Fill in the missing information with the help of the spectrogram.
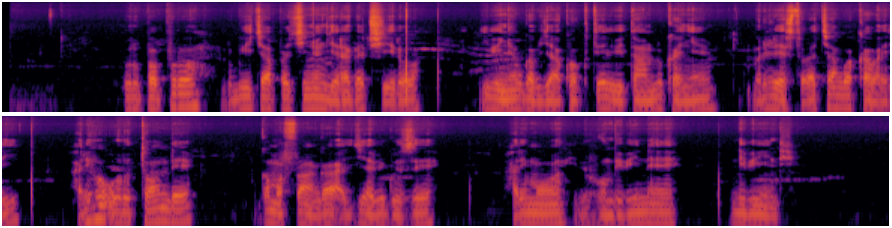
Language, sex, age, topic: Kinyarwanda, male, 18-24, finance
